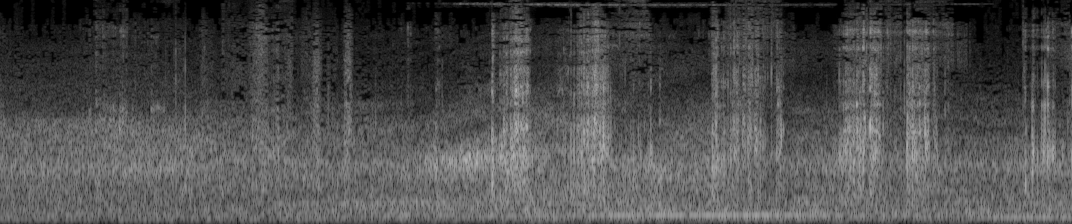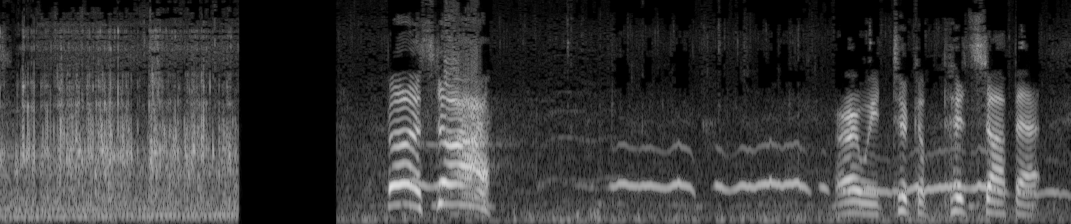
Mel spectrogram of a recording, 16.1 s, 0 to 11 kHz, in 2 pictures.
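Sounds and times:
bicycle tyre and wind noise: 0:00.0 - 0:09.8, 0:10.6 - 0:16.0
scraping and rattling bursts: 0:00.6 - 0:09.9.

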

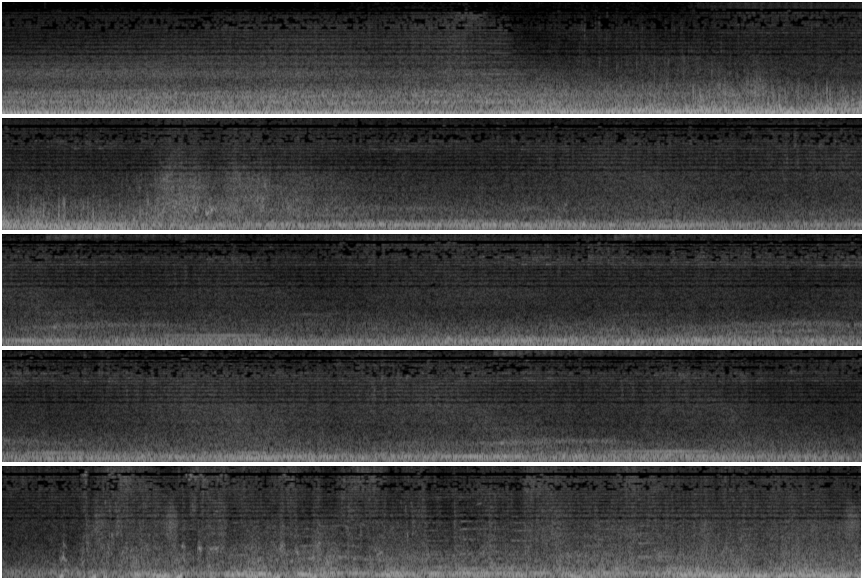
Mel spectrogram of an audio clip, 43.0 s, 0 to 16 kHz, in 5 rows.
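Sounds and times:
deep rumbling drone: 0:00.0 - 0:42.9.

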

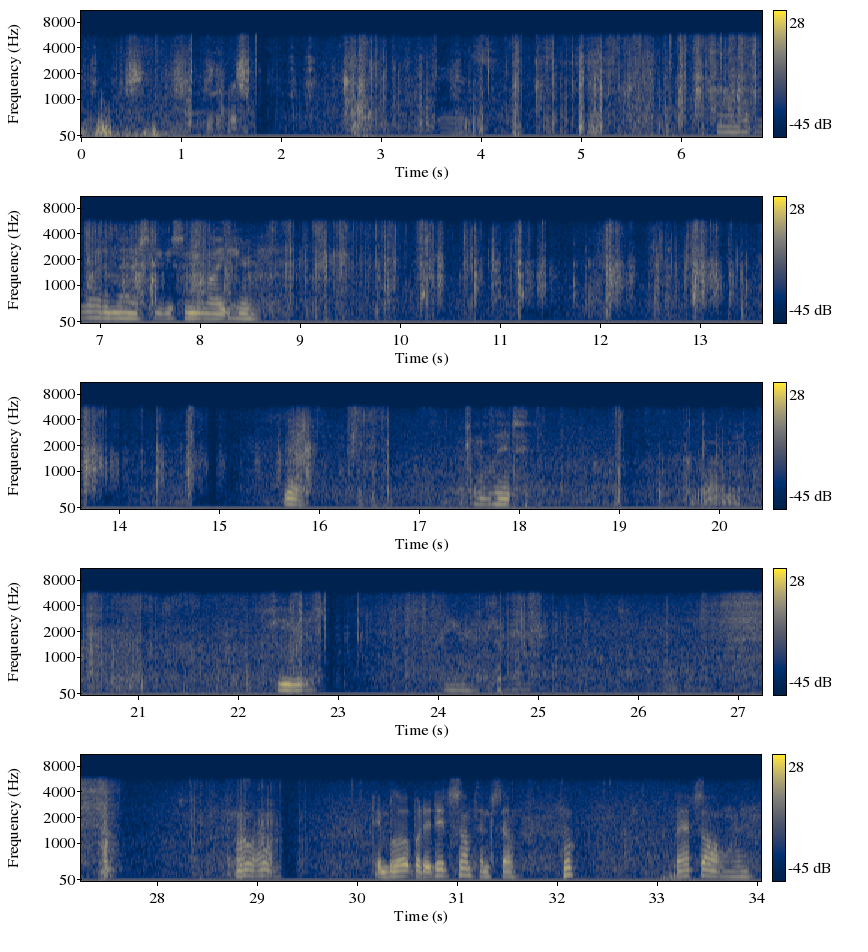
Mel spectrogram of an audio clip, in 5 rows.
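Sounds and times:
rustling and crackling: 0:00.0 - 0:34.0
firecracker fuse hissing: 0:26.6 - 0:27.7.

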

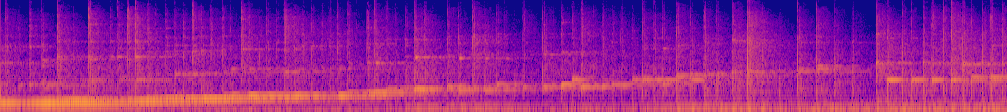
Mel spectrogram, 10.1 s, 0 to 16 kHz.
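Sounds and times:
marimba fast run: 0:00.0 - 0:07.3.

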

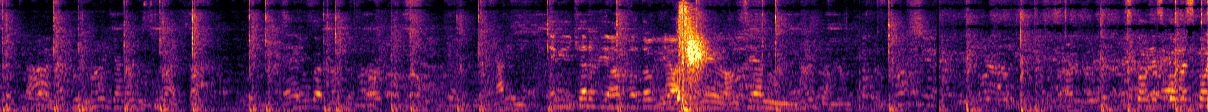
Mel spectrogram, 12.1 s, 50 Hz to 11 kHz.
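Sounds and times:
sharp thuds: 0:06.8 - 0:07.3.

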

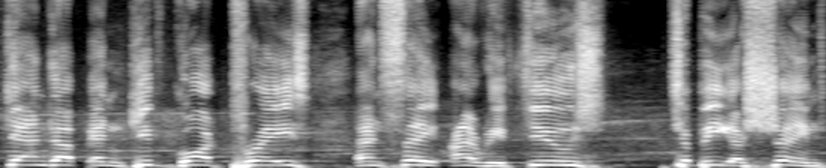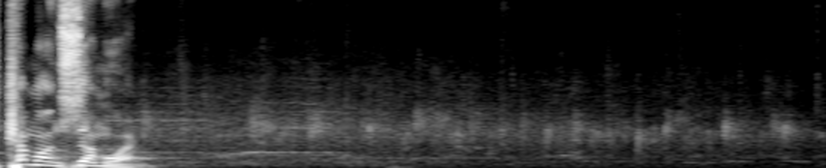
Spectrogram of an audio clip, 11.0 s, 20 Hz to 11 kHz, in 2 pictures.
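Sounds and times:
faint scattered applause: 0:00.0 - 0:11.0.

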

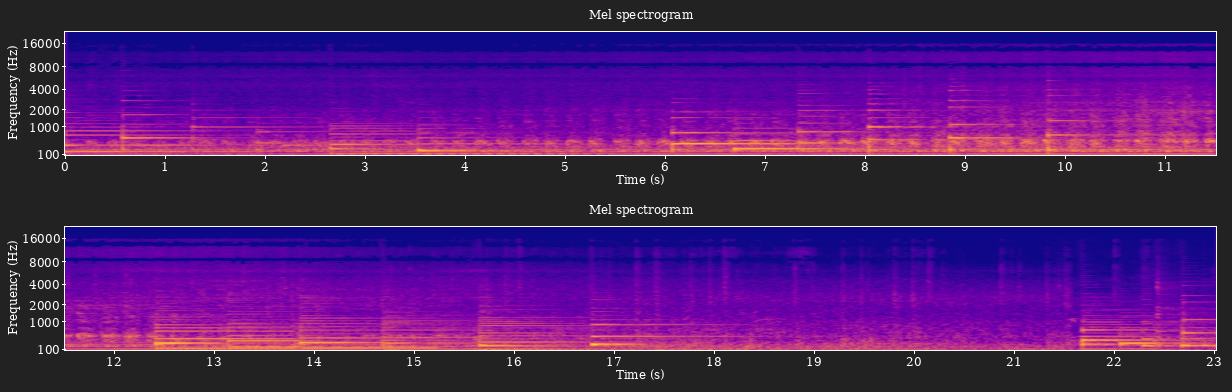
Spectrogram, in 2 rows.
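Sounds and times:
solo acoustic guitar: 0:00.0 - 0:10.8, 0:12.4 - 0:18.4, 0:21.6 - 0:23.0.

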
